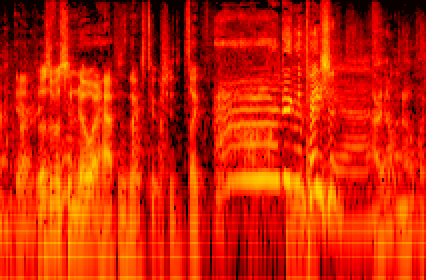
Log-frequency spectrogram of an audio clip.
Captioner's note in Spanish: gritito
